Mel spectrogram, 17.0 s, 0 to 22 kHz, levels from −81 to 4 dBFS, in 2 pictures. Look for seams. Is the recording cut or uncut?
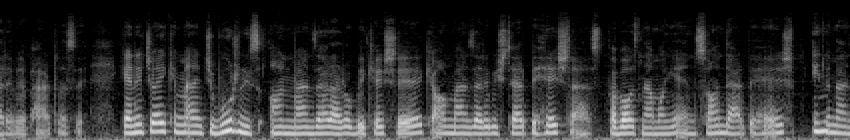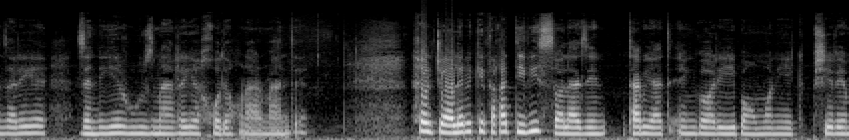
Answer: cut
